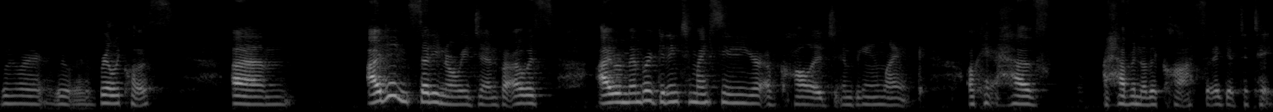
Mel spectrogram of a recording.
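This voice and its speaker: A woman speaks at a moderate pace with ordinary pitch variation, big swings in loudness, and long, frequent pauses. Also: medium pitch for a woman. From US, Fort Worth, Texas. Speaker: composer. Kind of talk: casual chat.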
